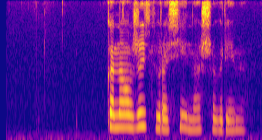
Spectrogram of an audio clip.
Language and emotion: Russian, neutral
